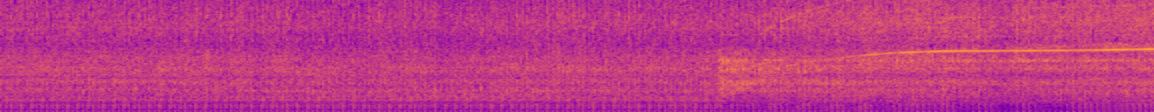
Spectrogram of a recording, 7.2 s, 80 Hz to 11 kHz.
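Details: 1980 Montgomery Wards 2200 W generator, Briggs & Stratton 5HP, after NOS block swap and carb rebuild, run about half an hour under changing loads; steady single-cylinder drone drops in pitch under load and never fully recovers: carburetor and governor issues.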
